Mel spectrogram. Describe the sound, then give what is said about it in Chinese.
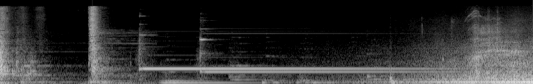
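A doorbell chimes twice, a sharp ding followed by a sustained ringing tone, after a soft thump, with low rumbling noise underneath and no voices. “那这里久拢无人来开门啊，真正实在吼。”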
